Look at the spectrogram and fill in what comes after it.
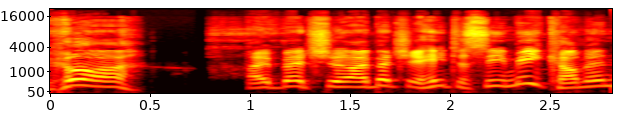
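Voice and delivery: pushy voice, high and loud. Imitating a regular greeting the girls: imitating Eustace. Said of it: "And he's like".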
